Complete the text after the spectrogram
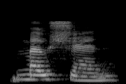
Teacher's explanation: the accent is not on the second syllable but the first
